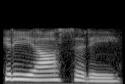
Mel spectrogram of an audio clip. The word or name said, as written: hideosity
